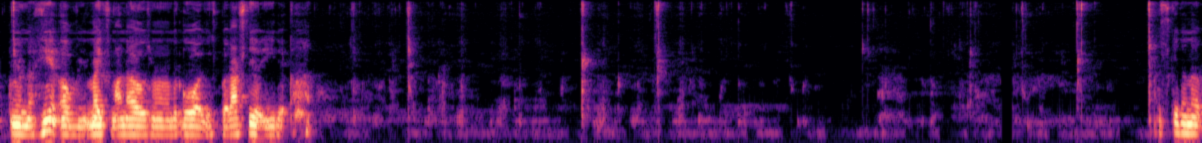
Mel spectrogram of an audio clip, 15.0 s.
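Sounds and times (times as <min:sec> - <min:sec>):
close moist chewing: 0:04.0 - 0:14.5.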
